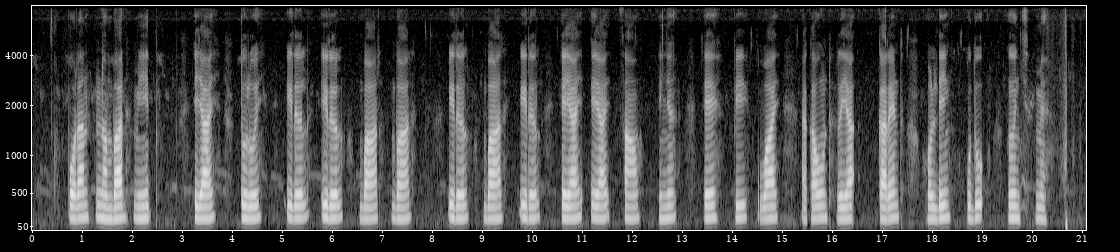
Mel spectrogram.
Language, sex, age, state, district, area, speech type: Santali, male, 18-30, West Bengal, Purba Bardhaman, rural, read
